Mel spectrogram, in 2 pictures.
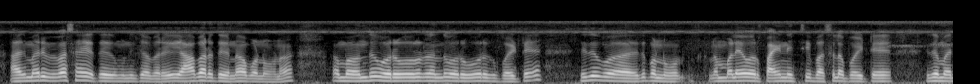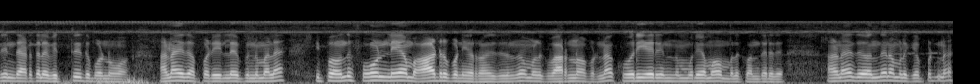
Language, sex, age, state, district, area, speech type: Tamil, male, 18-30, Tamil Nadu, Nagapattinam, urban, spontaneous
